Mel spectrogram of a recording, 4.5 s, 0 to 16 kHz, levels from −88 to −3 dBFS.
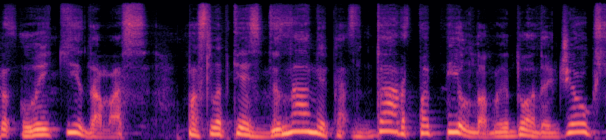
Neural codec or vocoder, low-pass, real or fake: codec, 44.1 kHz, 2.6 kbps, SNAC; 14.4 kHz; fake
